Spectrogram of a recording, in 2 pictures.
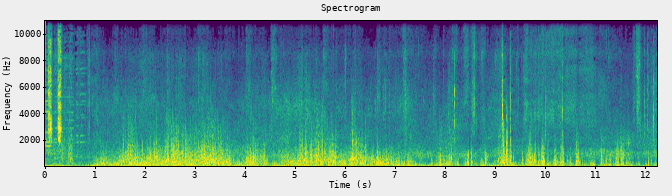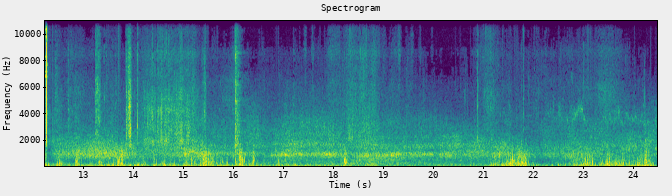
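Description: Wind buffeting the camera microphone: a loud, uneven low rumble, with scattered short clicks along the way.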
